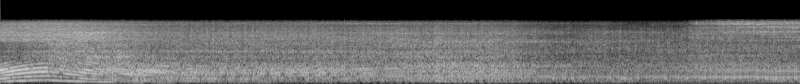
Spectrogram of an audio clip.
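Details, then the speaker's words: Homelite 3514C chainsaw during carburetor adjustment, after raising the idle screw a full turn: engine blips up then holds a high, buzzy pitch, revving high and slowly coming back down; idle set too high, later turned back counterclockwise. "I ended up having to go because the idle brought it up too much, and it still was. It would rev high and then slowly come back down."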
